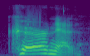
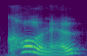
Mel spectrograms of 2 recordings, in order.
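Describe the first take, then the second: First: It is said like kernel, with an R sound. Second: It is said as spelled, with an L sound. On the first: The speaker calls it right. "it's kernel" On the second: The speaker calls it wrong. "the pronunciation is not colonel"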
